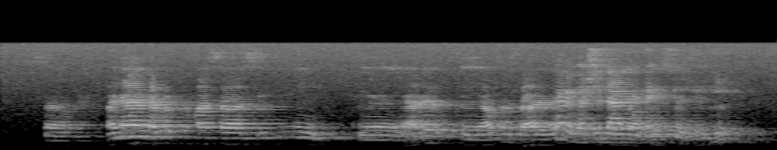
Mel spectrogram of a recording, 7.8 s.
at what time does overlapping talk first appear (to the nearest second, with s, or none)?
6 s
